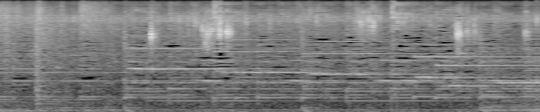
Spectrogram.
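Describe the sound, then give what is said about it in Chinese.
Glutinous rice balls, four at a time, sizzle steadily in hot frying oil in a lidded pot, the oil slightly too hot, a dense crackling hiss scattered with small sharp pops and spatters, holding a constant moderate level throughout without any talking. “哎，大家听，吱啦的声音没有？”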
